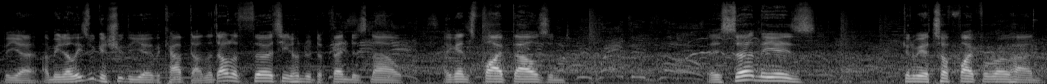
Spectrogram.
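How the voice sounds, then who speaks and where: A man with a bit of a cold, chatting casually through strategy-game commentary, rambling along and then bursting out excitedly at big moments. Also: mid-range voice, normal speed. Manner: chatty, with sudden excited outbursts at big plays. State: sniffly, coming down with a cold.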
